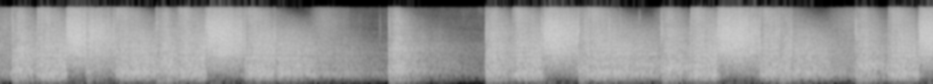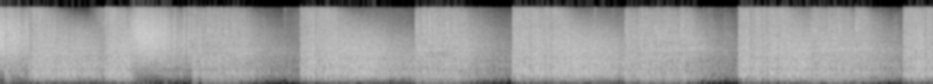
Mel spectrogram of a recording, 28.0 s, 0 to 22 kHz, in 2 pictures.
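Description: A 168-shot professional fireworks cake firing in rapid succession: a near-continuous barrage of sharp shots and aerial bursts. It pauses briefly about six seconds in and has a few shorter lulls later on.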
